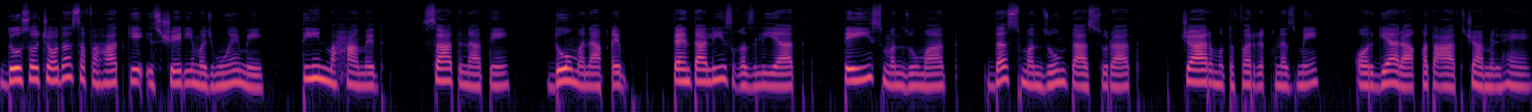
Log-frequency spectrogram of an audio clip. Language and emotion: Urdu, neutral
